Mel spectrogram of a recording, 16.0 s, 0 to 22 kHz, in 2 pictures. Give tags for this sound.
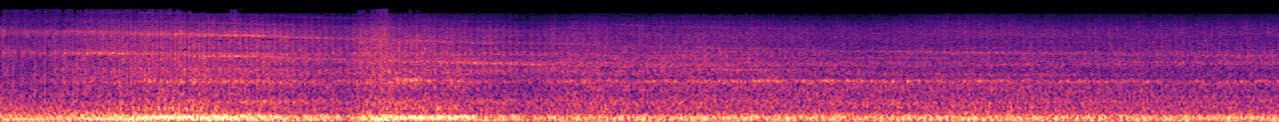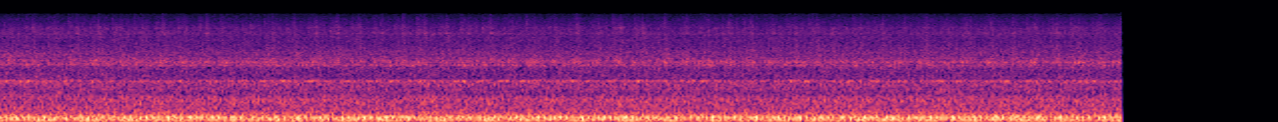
field-recording; turbo; accelerate; Leopard2A4; warfare; engine; close

